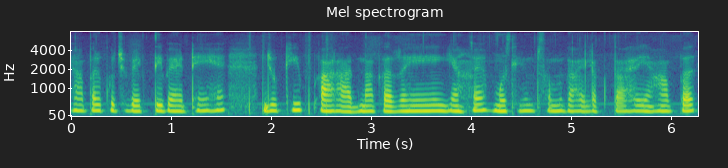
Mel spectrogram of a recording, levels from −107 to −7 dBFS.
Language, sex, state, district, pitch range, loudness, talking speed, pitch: Hindi, female, Chhattisgarh, Kabirdham, 190-210 Hz, -20 LUFS, 190 wpm, 195 Hz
